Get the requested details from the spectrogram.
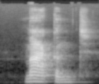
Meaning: present participle of maken
- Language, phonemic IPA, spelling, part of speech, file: Dutch, /ˈmaː.kənt/, makend, verb, Nl-makend.ogg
